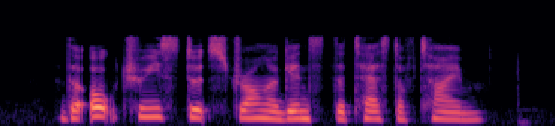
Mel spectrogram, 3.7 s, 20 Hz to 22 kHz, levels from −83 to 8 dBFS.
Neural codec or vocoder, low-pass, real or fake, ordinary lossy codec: none; 7.2 kHz; real; none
